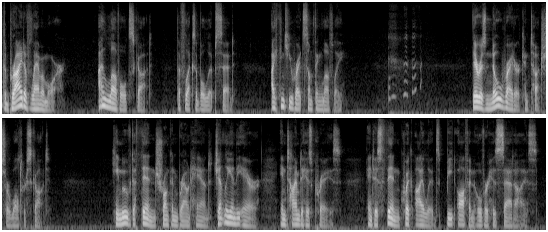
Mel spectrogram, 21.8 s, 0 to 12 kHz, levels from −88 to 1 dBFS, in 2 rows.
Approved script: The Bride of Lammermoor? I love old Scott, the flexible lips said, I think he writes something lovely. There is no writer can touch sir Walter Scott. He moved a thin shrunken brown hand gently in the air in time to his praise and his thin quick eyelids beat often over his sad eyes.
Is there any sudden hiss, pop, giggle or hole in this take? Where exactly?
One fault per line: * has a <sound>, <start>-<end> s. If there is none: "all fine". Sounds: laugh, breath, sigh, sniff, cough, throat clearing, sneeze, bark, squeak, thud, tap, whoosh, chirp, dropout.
* has a laugh, 7.7-8.6 s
